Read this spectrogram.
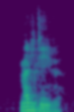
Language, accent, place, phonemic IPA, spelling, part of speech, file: French, France, Paris, /mal.div/, Maldives, proper noun, LL-Q150 (fra)-Maldives.wav
- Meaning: Maldives (an archipelago and country in South Asia, located in the Indian Ocean off the coast of India)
